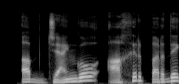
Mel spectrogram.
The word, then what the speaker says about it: Django: इसका प्रोन्सिएशन है जेंगो। इसमें डी साइलेंट होता है।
